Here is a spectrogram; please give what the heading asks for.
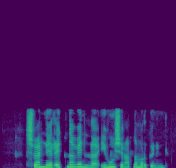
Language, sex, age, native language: Icelandic, female, 13, Icelandic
